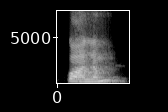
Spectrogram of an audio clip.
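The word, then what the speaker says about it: column: जब final spelling sequence M एंड न आते हैं और स्पेशली लास्ट में न आता है तो वो साइलेंट होता है. ठीक है. जैसे कॉलम, कंडेम एंड सोलम.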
